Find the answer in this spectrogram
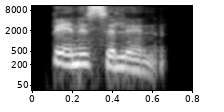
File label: "Penicillin", Indian; Dictionary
